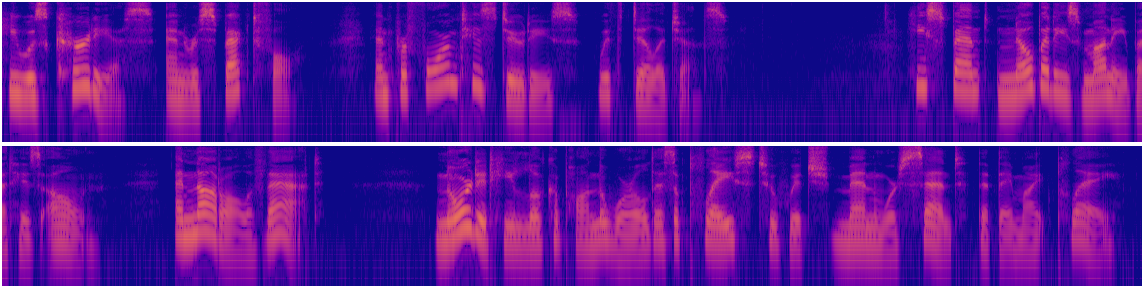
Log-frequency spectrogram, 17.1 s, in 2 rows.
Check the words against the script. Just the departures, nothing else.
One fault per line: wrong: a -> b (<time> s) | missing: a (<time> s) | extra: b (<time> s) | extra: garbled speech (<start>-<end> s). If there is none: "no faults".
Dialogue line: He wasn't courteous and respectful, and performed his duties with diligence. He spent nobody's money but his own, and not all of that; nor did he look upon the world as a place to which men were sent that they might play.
wrong: wasn't -> was (0.1 s)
